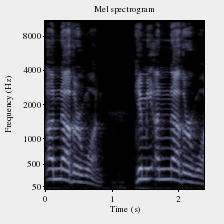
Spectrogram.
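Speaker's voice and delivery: loud, belted announcer-style shout. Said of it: "He's doing his best [name] impression".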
